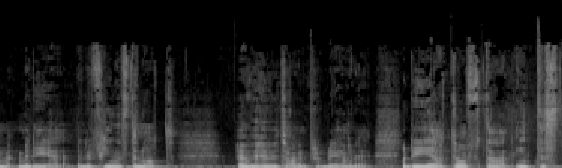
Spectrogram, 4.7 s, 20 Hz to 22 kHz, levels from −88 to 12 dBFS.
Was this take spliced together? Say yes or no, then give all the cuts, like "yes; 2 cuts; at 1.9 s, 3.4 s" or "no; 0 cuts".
yes; 1 cut; at 3.3 s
